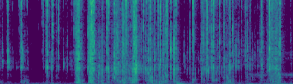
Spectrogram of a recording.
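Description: Foil wrapper of a MetaZoo trading-card booster pack being torn open by hand and crinkled, a run of irregular crackles and rustles as the cards are pulled free.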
